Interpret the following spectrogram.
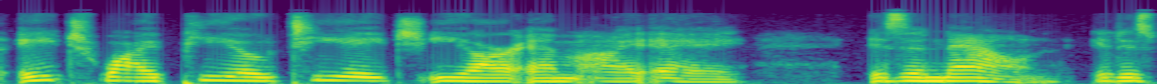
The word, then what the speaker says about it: hypothermia: low blood sugar levels the word hypothermia spelled h y p o t h e r m i a is a noun it is pronounced hypothermia this word means dangerously low body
